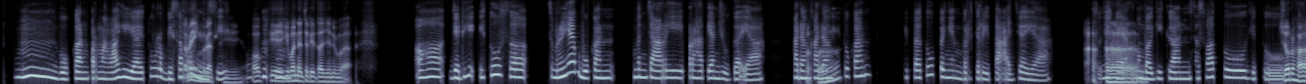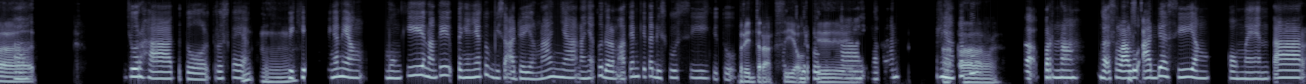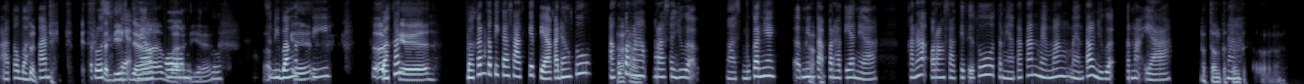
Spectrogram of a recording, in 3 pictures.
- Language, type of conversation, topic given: Indonesian, podcast, Pernahkah kamu merasa kesepian meskipun punya banyak teman di dunia maya?
- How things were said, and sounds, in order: other background noise; chuckle; laughing while speaking: "Sedih"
